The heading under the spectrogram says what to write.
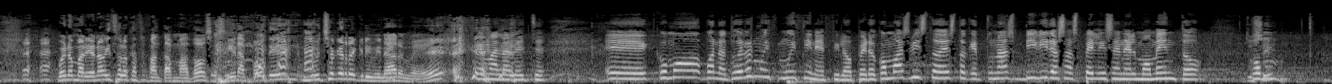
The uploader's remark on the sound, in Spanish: En directo desde VGCómic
